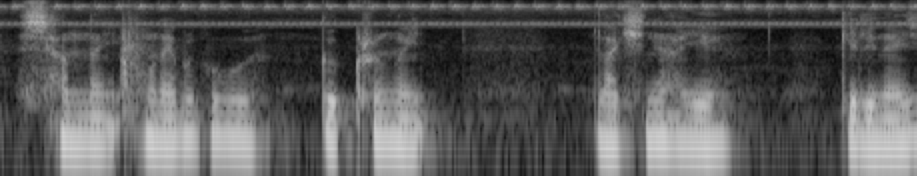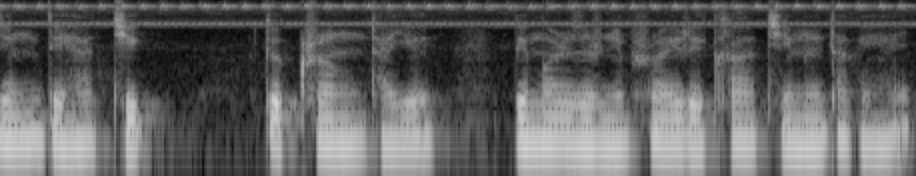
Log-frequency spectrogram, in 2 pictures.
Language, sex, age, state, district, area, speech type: Bodo, male, 30-45, Assam, Chirang, rural, spontaneous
